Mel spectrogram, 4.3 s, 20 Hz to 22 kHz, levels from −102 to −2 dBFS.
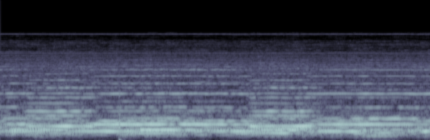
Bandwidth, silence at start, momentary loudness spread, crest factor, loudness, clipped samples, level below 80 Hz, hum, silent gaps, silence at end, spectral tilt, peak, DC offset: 8.6 kHz; 0 s; 4 LU; 12 dB; -29 LUFS; under 0.1%; -68 dBFS; none; none; 0 s; -7 dB/octave; -16 dBFS; under 0.1%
